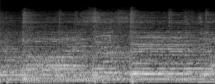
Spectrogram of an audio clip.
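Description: Women's voices singing a contemporary church psalm setting in harmony, accompanied by a band of piano, bass, guitar and drums.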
